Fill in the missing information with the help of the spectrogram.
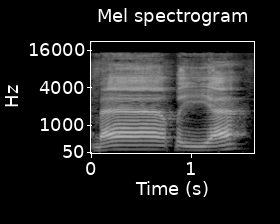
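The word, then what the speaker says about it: باقية: या ज़बर या, बाक़िया। ता टू ज़ेर तिन, बाक़ियतिन। इसका स्टॉप है बाक़िया। स्टॉप में यह ताहा पे कन्वर्ट कर देंगे, दोनों ज़ेर साइलेंट, बाक़िया बन जाएगा।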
